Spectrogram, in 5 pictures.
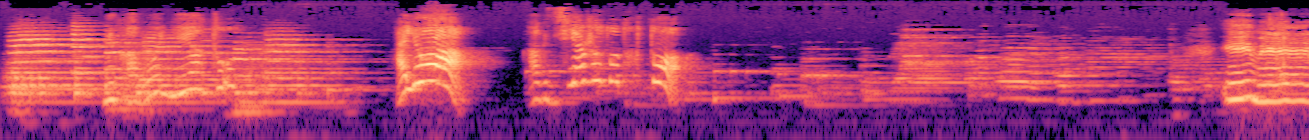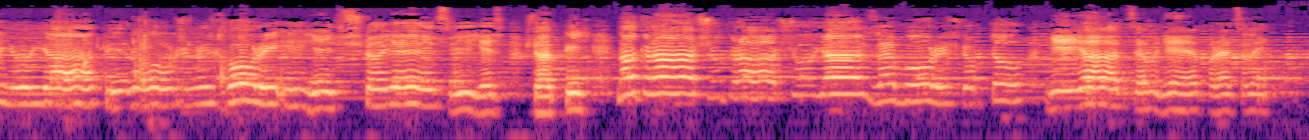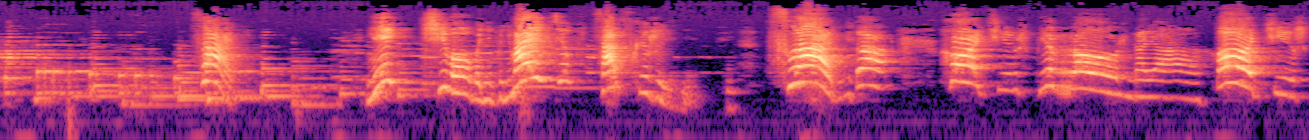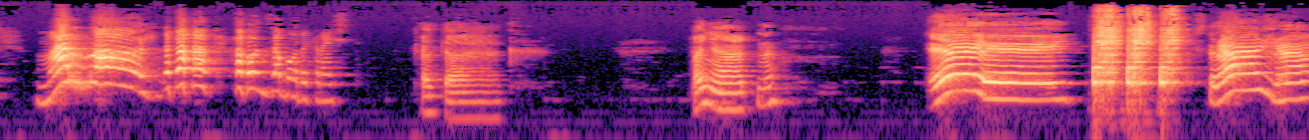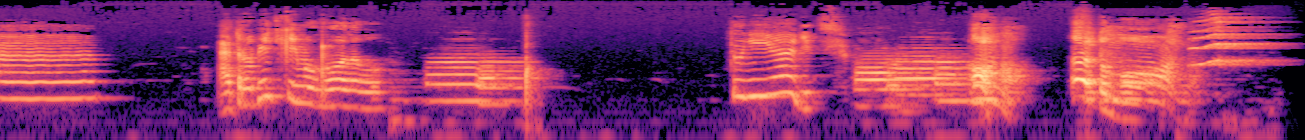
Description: Мелодия для детей простая и понятная для всех.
